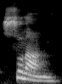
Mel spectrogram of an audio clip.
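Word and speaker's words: tsunami: सी the tidal और स्टम waves are also called सुनामी। ठीक है? तो सुनामी में टी जो वर्ड है वो साइलेंट है।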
